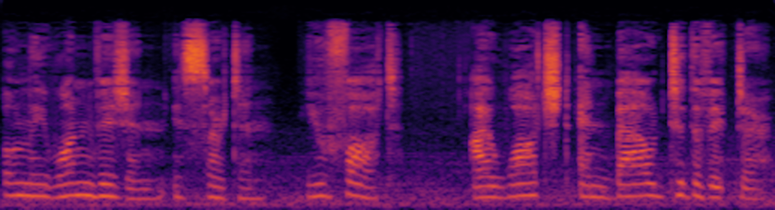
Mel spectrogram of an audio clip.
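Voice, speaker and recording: A woman's voice: fairly low pitch, steady tone, measured pace, darkish tone, a little hiss or hum, natural voice, low-quality recording. A woman playing a solemn alien mystic in a game, speaking in terse, cryptic phrases. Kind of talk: video game cutscene acting.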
